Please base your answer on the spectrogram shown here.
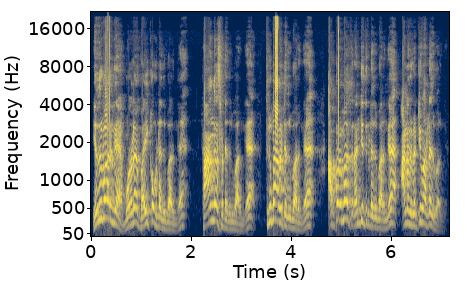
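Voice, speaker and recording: A man from Nadu, speaking as a party spokesman in a political interview, forceful and rhetorical, repeating phrases for emphasis. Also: sits high, very animated, fast talker, breathy edge.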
